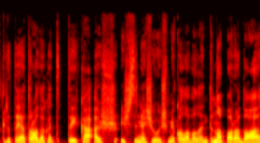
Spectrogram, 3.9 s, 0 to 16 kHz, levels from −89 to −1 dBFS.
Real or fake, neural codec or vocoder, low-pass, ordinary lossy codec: real; none; 14.4 kHz; MP3, 96 kbps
